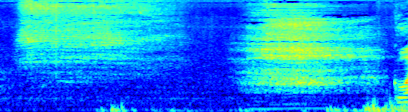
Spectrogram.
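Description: A man breathing deeply close to the microphone in a breathwork exercise: a soft inhale, then from about halfway a louder, forceful exhale through the mouth, a detoxifying breath. Low thumps on the microphone come with it, loudest near the end.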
